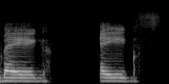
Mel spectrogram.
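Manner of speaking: "bag" and "eggs" with long Wisconsin ay vowels; deep Wisconsin accent. Shown as a demonstration. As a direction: imitate dairy-state Wisconsin talk, "bag, eggs". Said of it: "They talk like that".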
